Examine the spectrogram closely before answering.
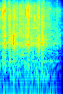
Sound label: Foley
